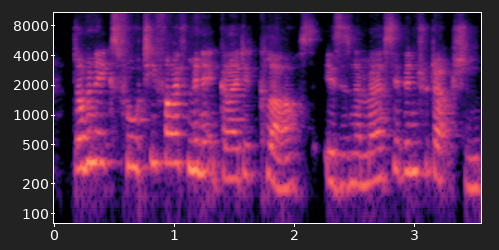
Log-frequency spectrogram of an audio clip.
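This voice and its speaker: Against a quiet background, a woman speaks in a somewhat breathy voice with very wide pitch swings. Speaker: event host. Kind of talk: event hosting. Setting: video call. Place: home room. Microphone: webcam.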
